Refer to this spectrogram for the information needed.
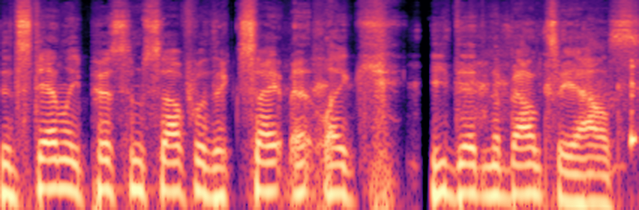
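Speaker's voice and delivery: ordinary talk, nothing marked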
